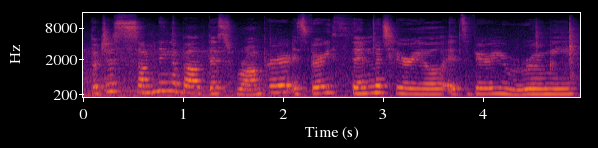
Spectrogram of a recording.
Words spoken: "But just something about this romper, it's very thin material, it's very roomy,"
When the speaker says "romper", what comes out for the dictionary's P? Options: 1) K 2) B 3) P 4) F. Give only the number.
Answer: 3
